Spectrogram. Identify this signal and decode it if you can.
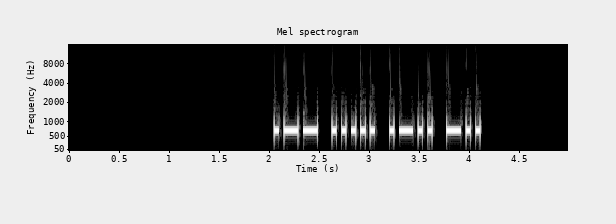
Morse code, heard as a keyed tone, about 25 wpm, 700 Hz. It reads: W5LD
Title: USA Call Signs - 4 Characters - 25wpm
